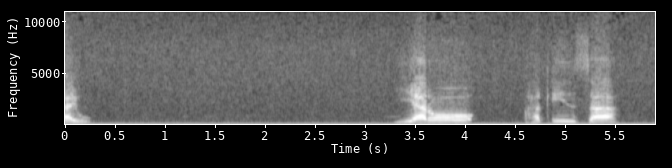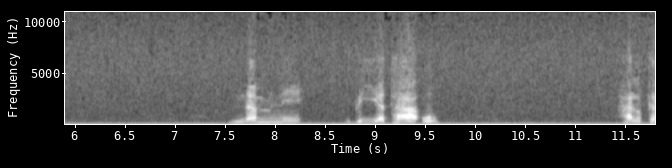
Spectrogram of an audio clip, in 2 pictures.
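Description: An elderly man speaks slowly through a microphone, with long pauses.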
